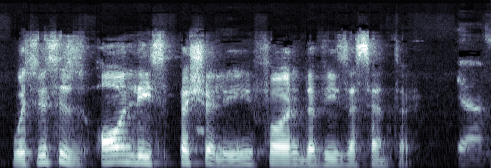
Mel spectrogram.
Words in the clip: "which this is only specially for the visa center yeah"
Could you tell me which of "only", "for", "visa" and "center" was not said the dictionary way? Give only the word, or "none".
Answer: none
